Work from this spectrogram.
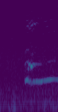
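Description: A pet cat named Emma gives a single drawn-out meow indoors, faint and fairly close, rising and holding for about a second over quiet room hiss.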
